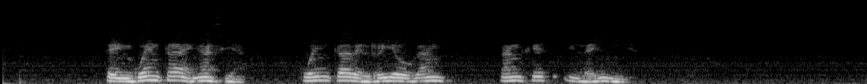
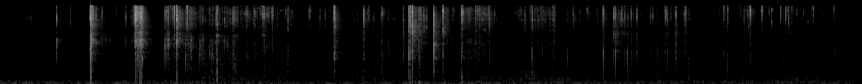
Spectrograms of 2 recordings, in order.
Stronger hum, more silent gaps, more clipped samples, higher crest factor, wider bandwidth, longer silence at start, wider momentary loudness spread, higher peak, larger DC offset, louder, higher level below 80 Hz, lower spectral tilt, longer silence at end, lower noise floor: neither; neither; neither; second, 16 dB vs 34 dB; second, 3.1 kHz vs 17 kHz; second, 0.05 s vs 0.9 s; second, 10 LU vs 21 LU; second, -4 dBFS vs 0 dBFS; neither; first, -19 LUFS vs -30 LUFS; first, -50 dBFS vs -68 dBFS; first, -11.5 dB/octave vs 2.5 dB/octave; first, 2.4 s vs 0.5 s; second, -55 dBFS vs -61 dBFS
